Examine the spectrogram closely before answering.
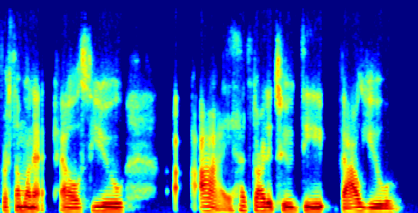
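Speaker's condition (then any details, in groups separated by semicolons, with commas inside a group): Stuttering; discloses stutter at start of conversations; blocks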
